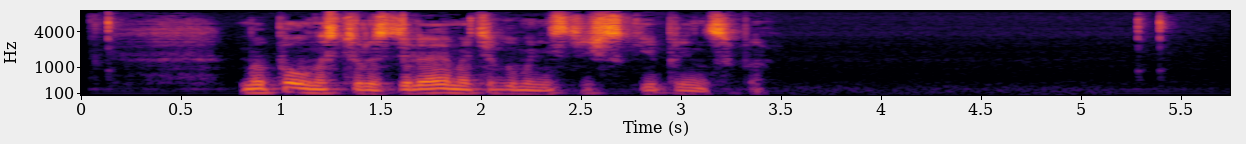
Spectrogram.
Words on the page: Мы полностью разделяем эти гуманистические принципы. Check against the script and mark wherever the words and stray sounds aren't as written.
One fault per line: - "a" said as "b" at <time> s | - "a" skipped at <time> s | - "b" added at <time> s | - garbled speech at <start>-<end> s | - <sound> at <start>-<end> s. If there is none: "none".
none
